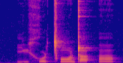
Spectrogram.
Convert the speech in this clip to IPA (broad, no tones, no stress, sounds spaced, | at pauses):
j i x o ɭ ǀʰ ɔ̃ː ɭ ʈ a | ã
